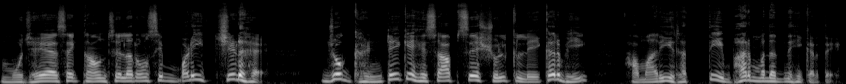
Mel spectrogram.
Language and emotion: Hindi, disgusted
